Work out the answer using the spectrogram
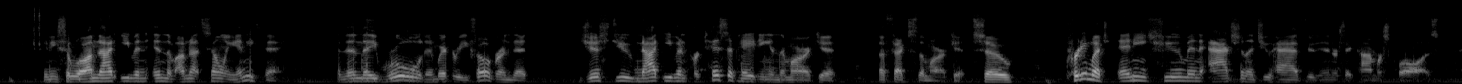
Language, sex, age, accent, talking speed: English, male, 40-59, American, 195 wpm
